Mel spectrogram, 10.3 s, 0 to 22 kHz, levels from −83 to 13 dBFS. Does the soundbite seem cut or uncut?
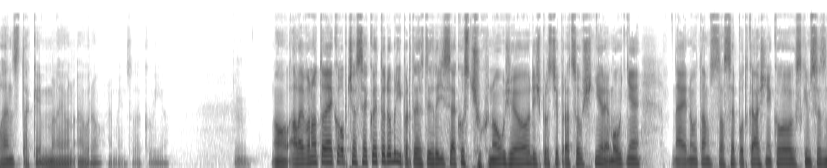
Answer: uncut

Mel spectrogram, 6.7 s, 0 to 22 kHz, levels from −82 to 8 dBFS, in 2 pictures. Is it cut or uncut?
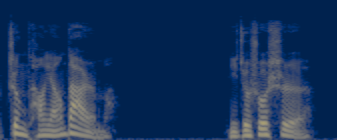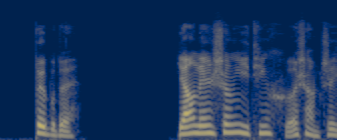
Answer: uncut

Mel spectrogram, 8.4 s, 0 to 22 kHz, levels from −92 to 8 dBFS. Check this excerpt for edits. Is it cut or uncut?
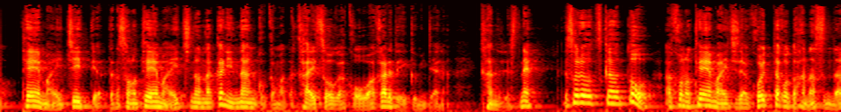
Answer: cut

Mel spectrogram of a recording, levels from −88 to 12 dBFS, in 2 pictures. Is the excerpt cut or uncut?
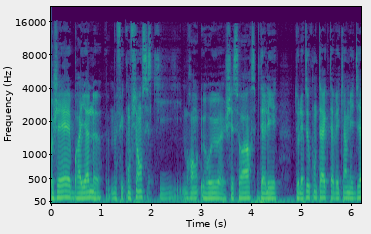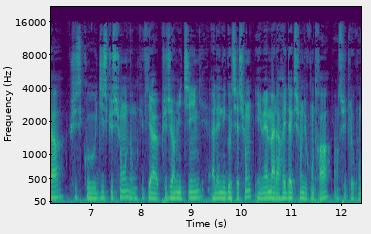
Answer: cut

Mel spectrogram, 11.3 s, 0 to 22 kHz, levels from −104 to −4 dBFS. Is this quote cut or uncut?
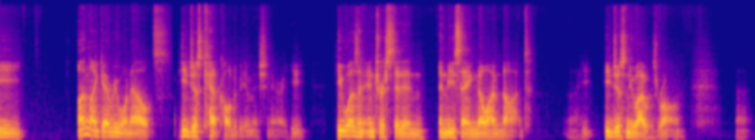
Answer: cut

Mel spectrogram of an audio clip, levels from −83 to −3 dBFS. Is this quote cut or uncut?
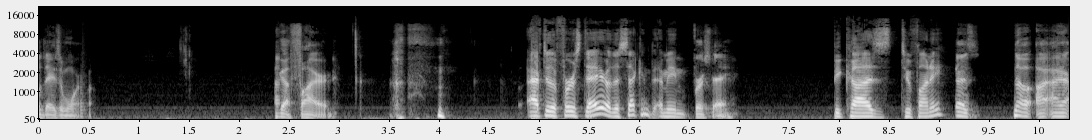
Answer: uncut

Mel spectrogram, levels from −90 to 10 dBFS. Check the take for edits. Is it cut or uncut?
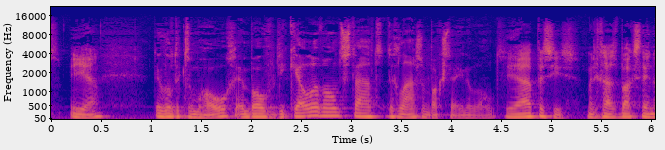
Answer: cut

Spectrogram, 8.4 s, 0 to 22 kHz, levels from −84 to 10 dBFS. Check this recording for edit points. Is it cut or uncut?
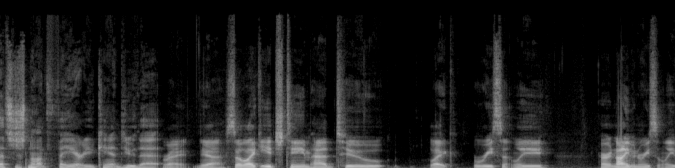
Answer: uncut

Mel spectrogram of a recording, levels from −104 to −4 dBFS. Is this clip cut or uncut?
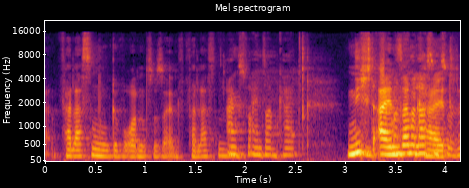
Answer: cut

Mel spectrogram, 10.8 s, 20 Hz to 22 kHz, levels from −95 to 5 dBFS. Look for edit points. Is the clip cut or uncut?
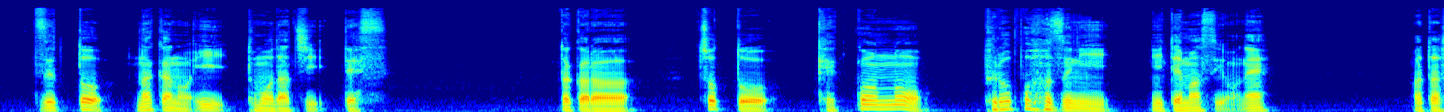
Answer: uncut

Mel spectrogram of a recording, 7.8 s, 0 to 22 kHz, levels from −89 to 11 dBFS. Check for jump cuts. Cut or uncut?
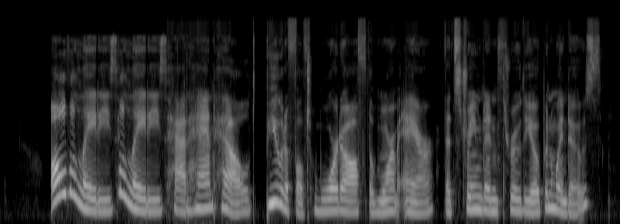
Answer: cut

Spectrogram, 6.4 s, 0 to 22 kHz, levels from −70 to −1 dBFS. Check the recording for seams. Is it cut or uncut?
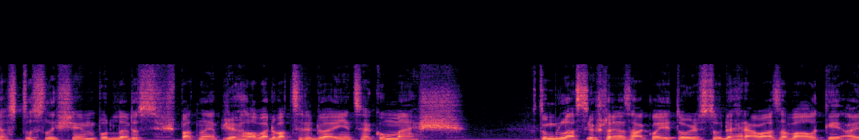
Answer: cut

